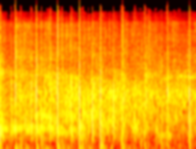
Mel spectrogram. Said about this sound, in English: Everybody give them a round of applause for that.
